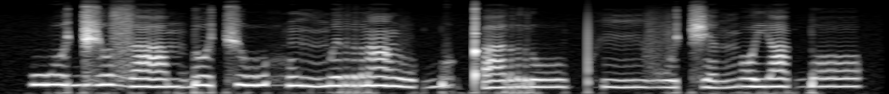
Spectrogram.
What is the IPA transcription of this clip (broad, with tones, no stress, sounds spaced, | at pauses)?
w ʊ˦ d͡ʒ ʊ˦ z aː˨ m ɗ ʊ˦˨ t͡ʃ uː˦ h ũ˦˨ ŋ m ɪ˦ r ã˦ β ʊ˨ ɡ͡b ʊ˦ kʼ a˨ r uː˨ pʰ iː˨ v ʊ˨ t͡ʃ ɛ˨ ŋ ɔ˦ j a˦ ɡ͡b ɔ˦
